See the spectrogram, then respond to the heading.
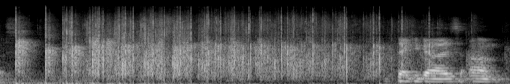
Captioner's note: audience applauds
